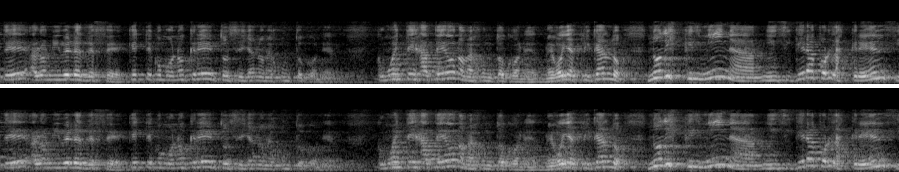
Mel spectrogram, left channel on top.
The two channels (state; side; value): normal; both; correlation 0.47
